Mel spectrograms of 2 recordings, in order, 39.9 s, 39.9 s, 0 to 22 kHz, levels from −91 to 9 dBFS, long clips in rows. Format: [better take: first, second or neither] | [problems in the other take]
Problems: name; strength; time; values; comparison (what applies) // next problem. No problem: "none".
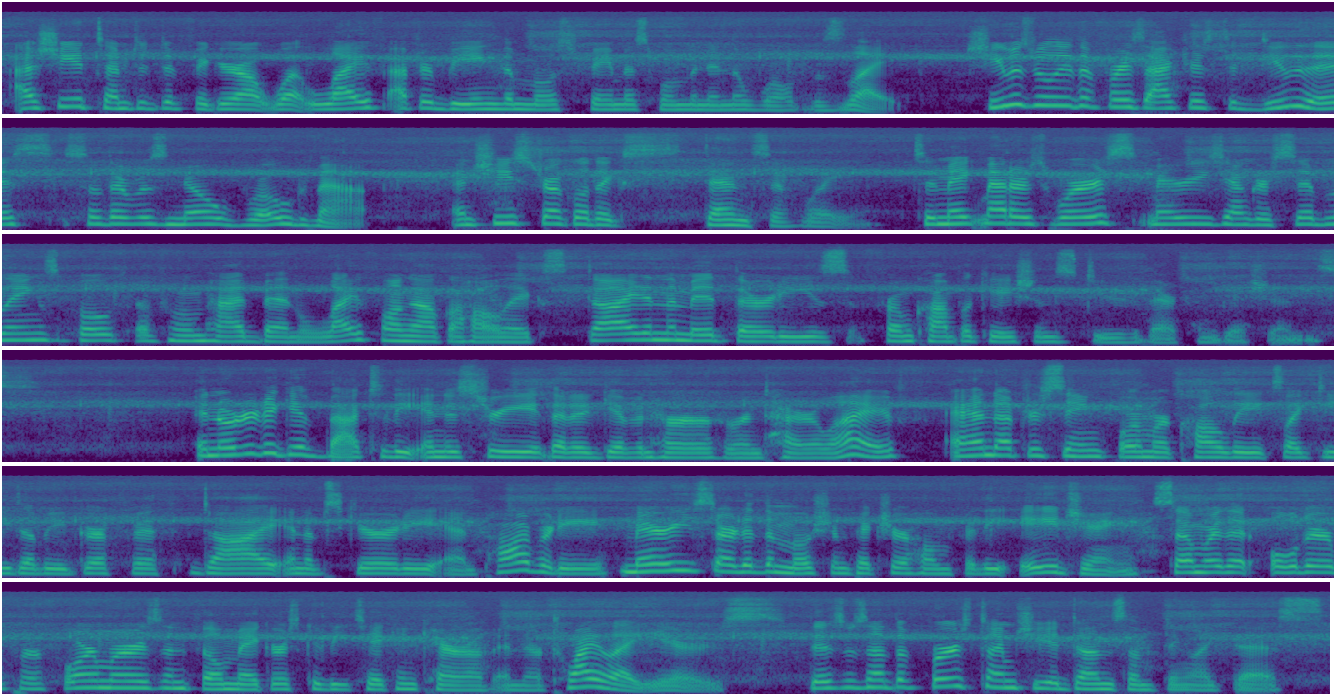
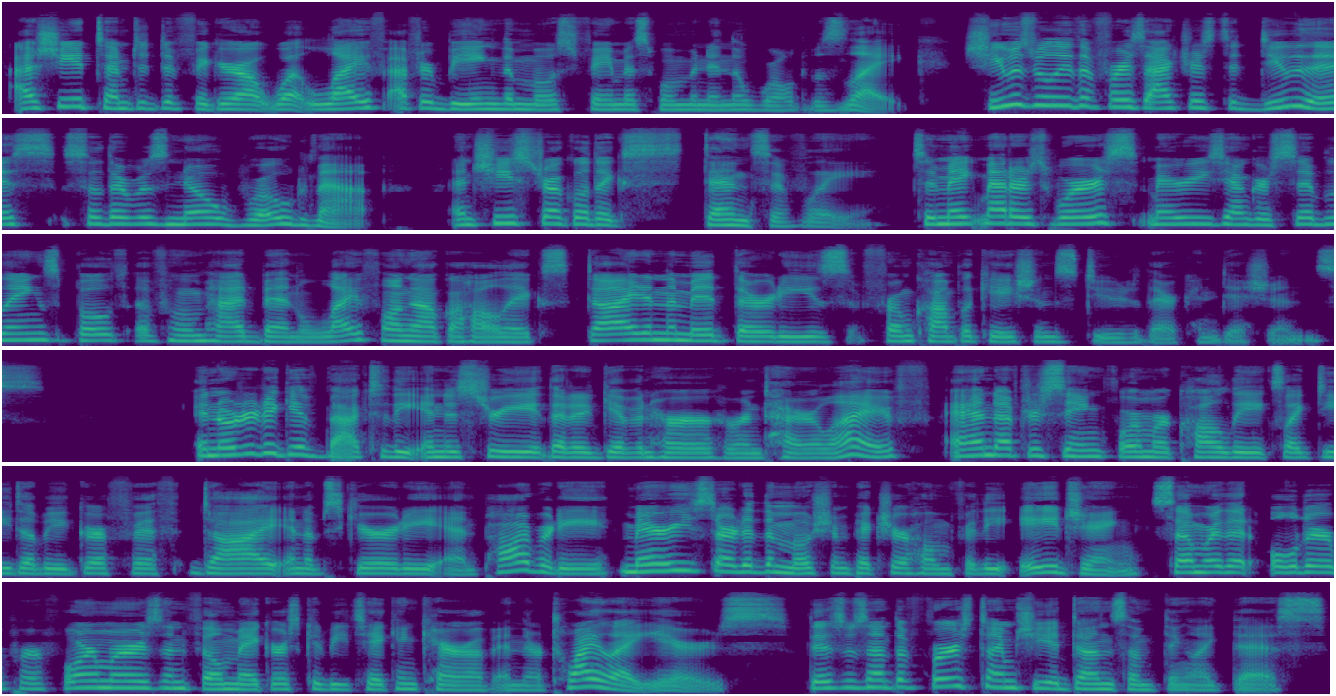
second | hiss; noticeable; throughout; 10 dB below the speech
